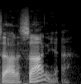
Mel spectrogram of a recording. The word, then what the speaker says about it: Adesanya: Is it Adesanya or is it Adesanya? Well, Izzy clearly told everybody and continued to tell everybody it's Adesanya.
